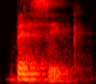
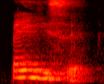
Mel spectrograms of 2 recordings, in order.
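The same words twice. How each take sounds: First: The B is forceful and the vowel short. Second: The first vowel is stretched out long. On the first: The speaker calls it wrong. "They put pressure on the sound of B" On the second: The speaker calls it right. "You stretch the sound of the vowel"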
